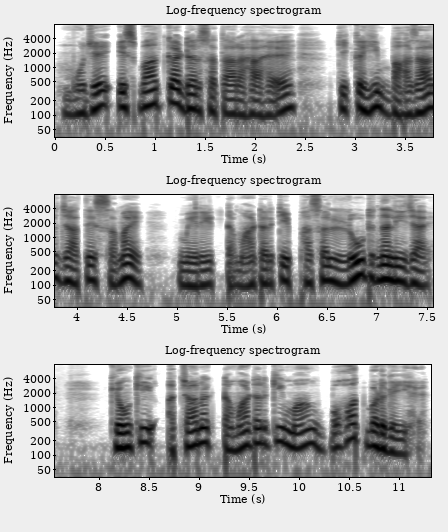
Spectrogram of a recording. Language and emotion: Hindi, fearful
